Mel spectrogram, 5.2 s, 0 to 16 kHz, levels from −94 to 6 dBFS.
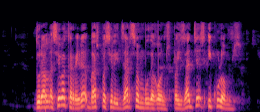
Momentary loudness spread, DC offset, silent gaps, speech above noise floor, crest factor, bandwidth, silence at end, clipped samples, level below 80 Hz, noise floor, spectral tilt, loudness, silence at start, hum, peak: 6 LU; under 0.1%; none; 55 dB; 16 dB; 7.8 kHz; 0.45 s; under 0.1%; -56 dBFS; -71 dBFS; -5 dB/octave; -17 LUFS; 0.7 s; none; -2 dBFS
